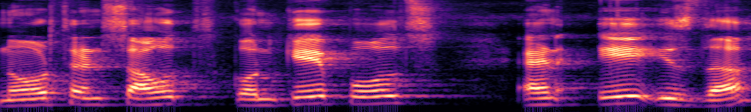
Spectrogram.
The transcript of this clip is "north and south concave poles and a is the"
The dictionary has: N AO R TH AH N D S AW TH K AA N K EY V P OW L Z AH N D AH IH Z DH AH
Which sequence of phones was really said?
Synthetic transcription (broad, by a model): N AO R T AH N D S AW T K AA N K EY P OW L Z AH N D AH IH Z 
